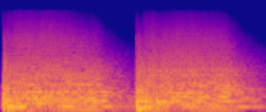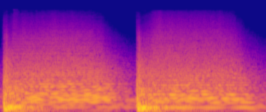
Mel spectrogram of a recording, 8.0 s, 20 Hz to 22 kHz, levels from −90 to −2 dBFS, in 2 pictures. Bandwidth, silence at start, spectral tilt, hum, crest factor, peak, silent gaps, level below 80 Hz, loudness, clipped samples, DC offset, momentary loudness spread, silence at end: 14 kHz; 0 s; -6.5 dB/octave; none; 18 dB; -2 dBFS; none; -36 dBFS; -19 LUFS; under 0.1%; under 0.1%; 7 LU; 0 s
